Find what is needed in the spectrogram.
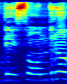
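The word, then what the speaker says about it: descendent: As you can see in the third person plural form, descendre, I don't put S. So I pronounce it as descend.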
